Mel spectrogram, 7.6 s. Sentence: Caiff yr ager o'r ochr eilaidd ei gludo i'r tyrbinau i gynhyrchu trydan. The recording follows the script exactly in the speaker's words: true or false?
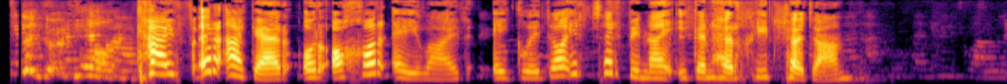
true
